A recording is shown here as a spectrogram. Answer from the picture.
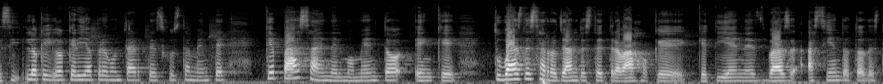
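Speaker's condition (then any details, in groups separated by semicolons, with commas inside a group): No condition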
